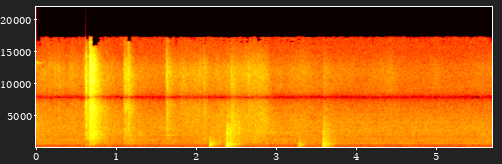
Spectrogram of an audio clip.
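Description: Several sharp slaps of hands striking each other, about seven in the first four seconds, the loudest about two and a half seconds in, over a faint steady hum.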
